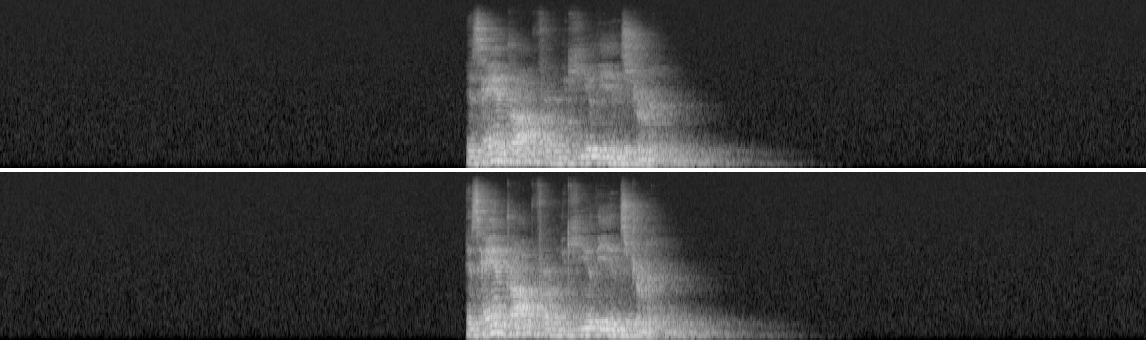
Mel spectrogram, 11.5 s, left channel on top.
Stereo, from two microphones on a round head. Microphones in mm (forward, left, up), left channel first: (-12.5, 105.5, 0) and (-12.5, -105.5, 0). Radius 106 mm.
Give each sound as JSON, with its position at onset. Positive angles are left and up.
{"t": 4.7, "sound": "a man speaking", "side_deg": -70, "distance_m": 0.9}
